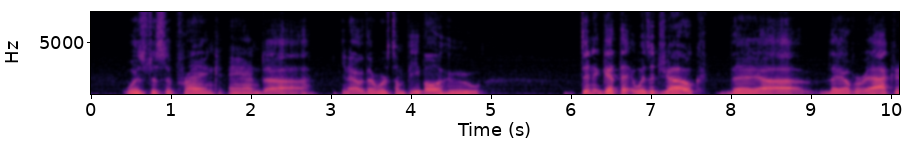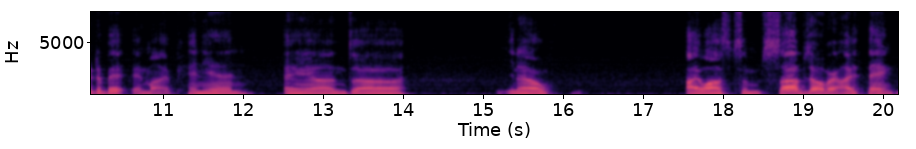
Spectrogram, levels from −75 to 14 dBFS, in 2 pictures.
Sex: male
